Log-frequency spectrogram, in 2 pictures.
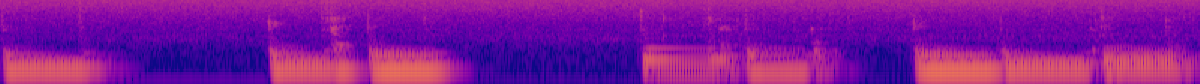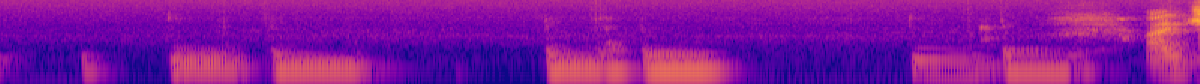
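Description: Unaccompanied four-string electric bass playing a short C-minor riff (C, D, E flat, F with a G leading back to C), plucked as short separated notes in groups of two or three, about one group a second, with silences between.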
